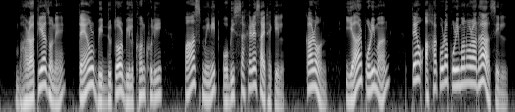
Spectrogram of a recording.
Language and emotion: Assamese, surprised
